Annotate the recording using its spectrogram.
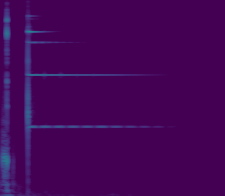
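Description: A quick double click, then a single bright ding from a notification-bell sound effect that rings and fades away over about a second and a half.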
